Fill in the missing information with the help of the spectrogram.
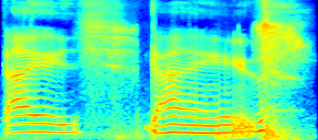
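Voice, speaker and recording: A woman's voice: mid-range voice, flat delivery, drawn-out words, smooth. A woman game streamer, moving between reading game narration aloud and casual live chat.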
